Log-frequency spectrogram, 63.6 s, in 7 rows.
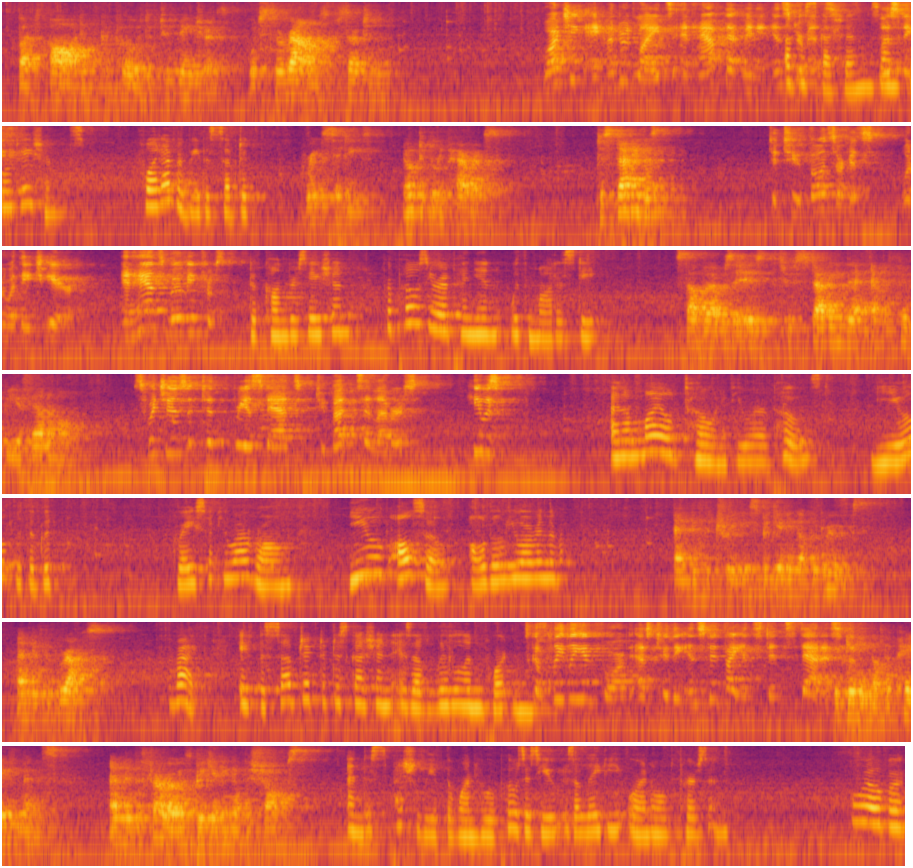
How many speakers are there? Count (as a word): three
